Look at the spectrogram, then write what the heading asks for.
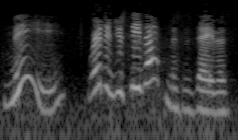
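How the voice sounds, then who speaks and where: A woman playing a wry, quick-witted schoolteacher in a 1940s radio comedy, dry and wisecracking. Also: sits high, wildly swooping pitch, sharp tone, exaggerated voice. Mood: amused, dry. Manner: dry, wisecracking, crisply articulated. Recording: dull, noisy 1940s radio recording.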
